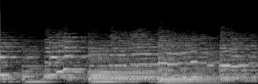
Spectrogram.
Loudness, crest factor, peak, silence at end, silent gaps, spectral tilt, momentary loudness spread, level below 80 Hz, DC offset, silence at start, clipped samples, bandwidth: -22 LUFS; 12 dB; -8 dBFS; 0 s; none; -8.5 dB/octave; 2 LU; -48 dBFS; under 0.1%; 0 s; under 0.1%; 7.4 kHz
